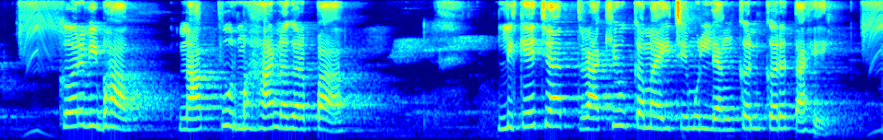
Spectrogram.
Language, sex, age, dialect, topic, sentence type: Marathi, female, 36-40, Standard Marathi, banking, statement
